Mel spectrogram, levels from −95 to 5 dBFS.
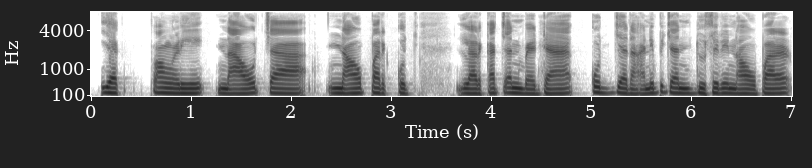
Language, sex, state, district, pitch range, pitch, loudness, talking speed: Garhwali, male, Uttarakhand, Uttarkashi, 160-170 Hz, 165 Hz, -18 LUFS, 145 wpm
